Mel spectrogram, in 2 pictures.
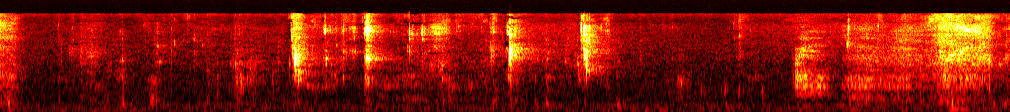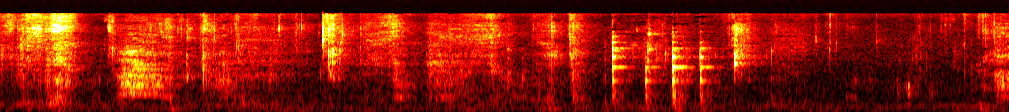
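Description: A person chewing and biting sticky braised meat on the bone, with wet mouth clicks and smacks; a quick run of sharp clicks comes about eight seconds in.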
